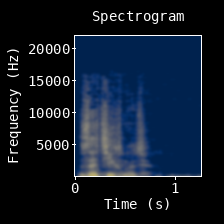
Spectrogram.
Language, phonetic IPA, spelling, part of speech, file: Russian, [zɐˈtʲixnʊtʲ], затихнуть, verb, Ru-затихнуть.ogg
- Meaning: 1. to become silent, to become quiet, to stop speaking, to stop crying 2. to die away, to die off 3. to calm down, to abate, to subside, to lull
